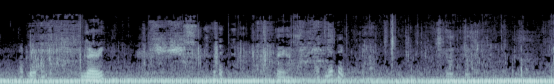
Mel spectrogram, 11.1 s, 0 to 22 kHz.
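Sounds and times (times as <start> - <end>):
low pulsing rumble: 0.0 - 11.0.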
